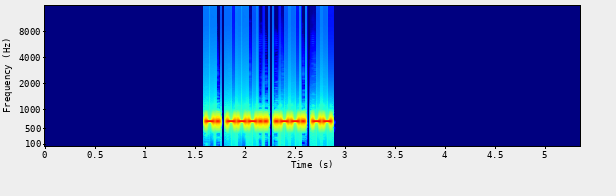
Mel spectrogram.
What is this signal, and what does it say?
Morse code, heard as a keyed tone, about 46 wpm, 700 Hz. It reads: N8PM
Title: USA Call Signs - 4 Characters - Repeated 2x - 45wpm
